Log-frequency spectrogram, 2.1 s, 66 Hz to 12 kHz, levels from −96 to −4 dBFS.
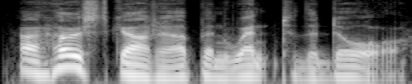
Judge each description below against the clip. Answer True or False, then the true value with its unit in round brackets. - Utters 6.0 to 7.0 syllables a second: False (4.8 syllables/s)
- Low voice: True (110 Hz)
